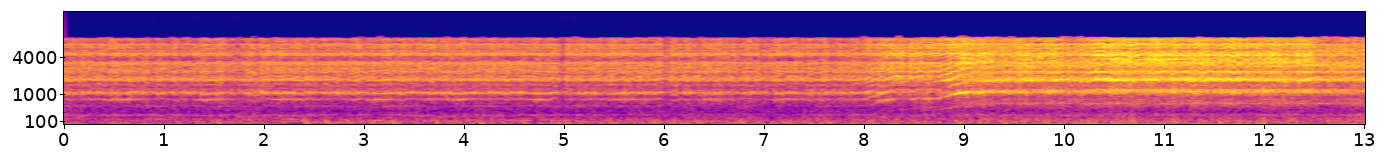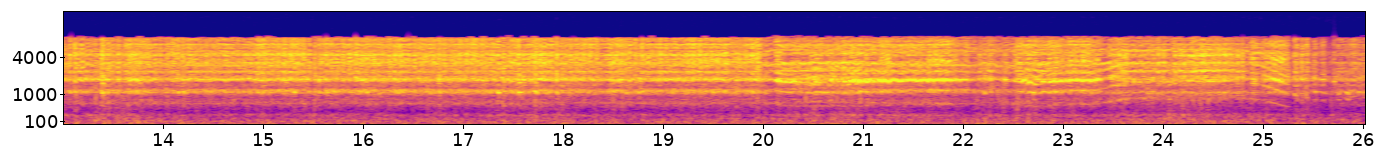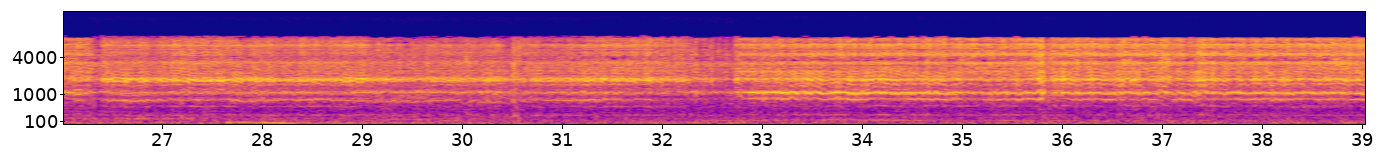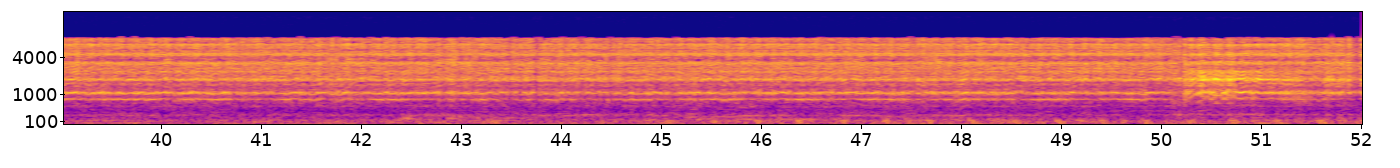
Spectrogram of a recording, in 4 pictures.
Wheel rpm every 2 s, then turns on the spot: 70, 70, 70, 70, 120, 160, 160, 160, 160, 160, 160, 170, 190, 80, 70, 70, 70, 70, 70, 70, 70, 70, 70, 70, 70, 70.
none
